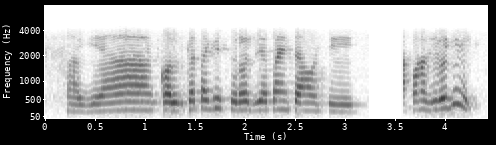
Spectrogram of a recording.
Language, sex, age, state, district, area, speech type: Odia, female, 60+, Odisha, Jharsuguda, rural, conversation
